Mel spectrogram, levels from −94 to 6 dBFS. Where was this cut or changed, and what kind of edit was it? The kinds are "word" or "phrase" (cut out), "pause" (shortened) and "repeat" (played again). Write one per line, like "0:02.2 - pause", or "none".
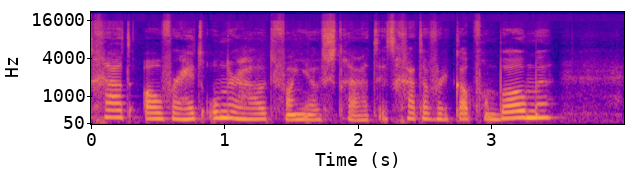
none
